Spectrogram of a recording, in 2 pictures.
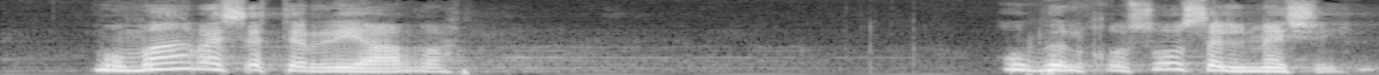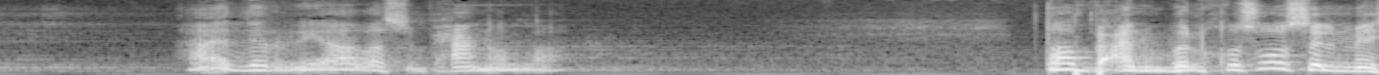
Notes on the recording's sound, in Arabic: تسجيلات جامع الإمام علي عليه السلام الآحساء - المبرز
